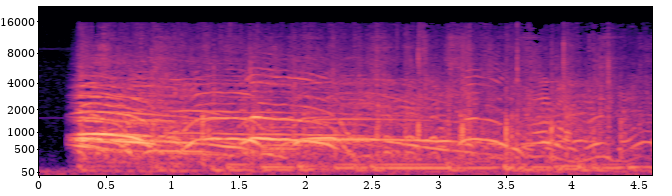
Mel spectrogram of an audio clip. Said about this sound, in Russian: Радостные аплодисменты и музыка, которые вы только что услышали, это не что иное, как момент, когда премьер-министр Австралии Энтони Альбанезе и его невеста Джоди Хейден идут к алтарю.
